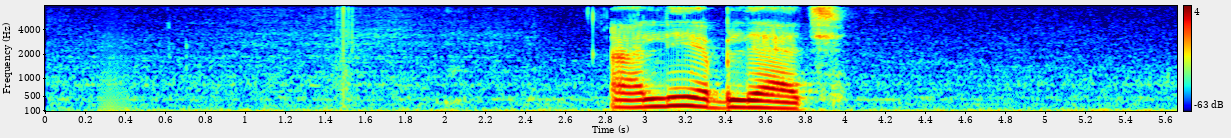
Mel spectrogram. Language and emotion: Russian, angry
